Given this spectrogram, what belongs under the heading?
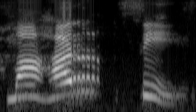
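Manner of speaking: महर्षि said very slowly, the र blended into the ह; drawn-out pronunciation. Shown as a demonstration. Teacher showing the class how to say महर्षि, very slowly. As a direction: stretch out महर्षि so every sound is heard. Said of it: "इसका उच्चारण करते हैं तो क्या बोलते हैं".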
